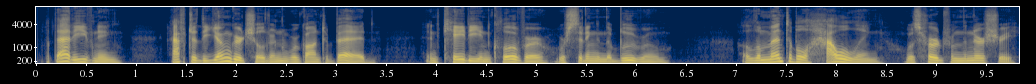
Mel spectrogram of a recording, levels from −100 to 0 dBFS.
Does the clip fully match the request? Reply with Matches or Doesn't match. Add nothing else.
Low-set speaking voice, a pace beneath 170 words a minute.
Doesn't match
